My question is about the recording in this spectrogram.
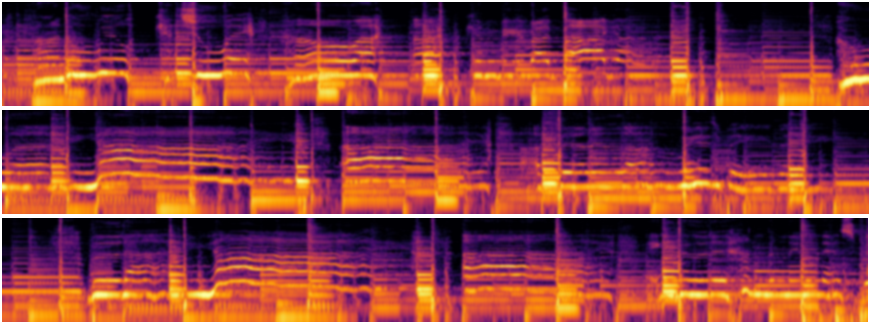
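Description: A woman singing a live acoustic song over a strummed acoustic guitar, with cajon beats keeping a steady rhythm. The vocal line slides and bends in long held notes.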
